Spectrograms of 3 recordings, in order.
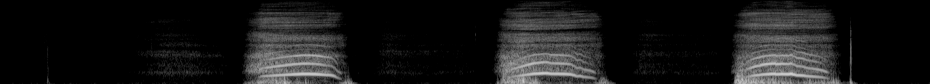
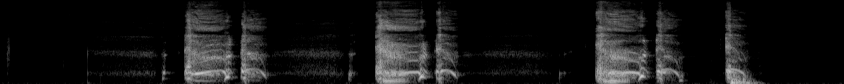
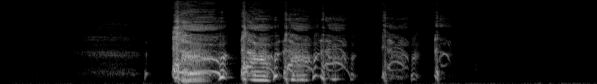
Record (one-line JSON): {"exhalation_length": "9.3 s", "exhalation_amplitude": 17648, "exhalation_signal_mean_std_ratio": 0.46, "three_cough_length": "8.4 s", "three_cough_amplitude": 23407, "three_cough_signal_mean_std_ratio": 0.45, "cough_length": "6.0 s", "cough_amplitude": 17464, "cough_signal_mean_std_ratio": 0.42, "survey_phase": "beta (2021-08-13 to 2022-03-07)", "age": "18-44", "gender": "Female", "wearing_mask": "No", "symptom_cough_any": true, "symptom_runny_or_blocked_nose": true, "symptom_shortness_of_breath": true, "symptom_fatigue": true, "symptom_headache": true, "symptom_onset": "3 days", "smoker_status": "Ex-smoker", "respiratory_condition_asthma": false, "respiratory_condition_other": false, "recruitment_source": "Test and Trace", "submission_delay": "2 days", "covid_test_result": "Positive", "covid_test_method": "RT-qPCR", "covid_ct_value": 24.1, "covid_ct_gene": "ORF1ab gene"}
